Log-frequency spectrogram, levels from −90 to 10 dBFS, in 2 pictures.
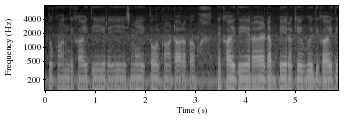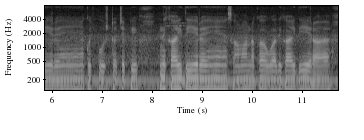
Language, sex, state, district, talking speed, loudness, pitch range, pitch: Hindi, male, Chhattisgarh, Jashpur, 175 wpm, -33 LUFS, 100-105 Hz, 105 Hz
